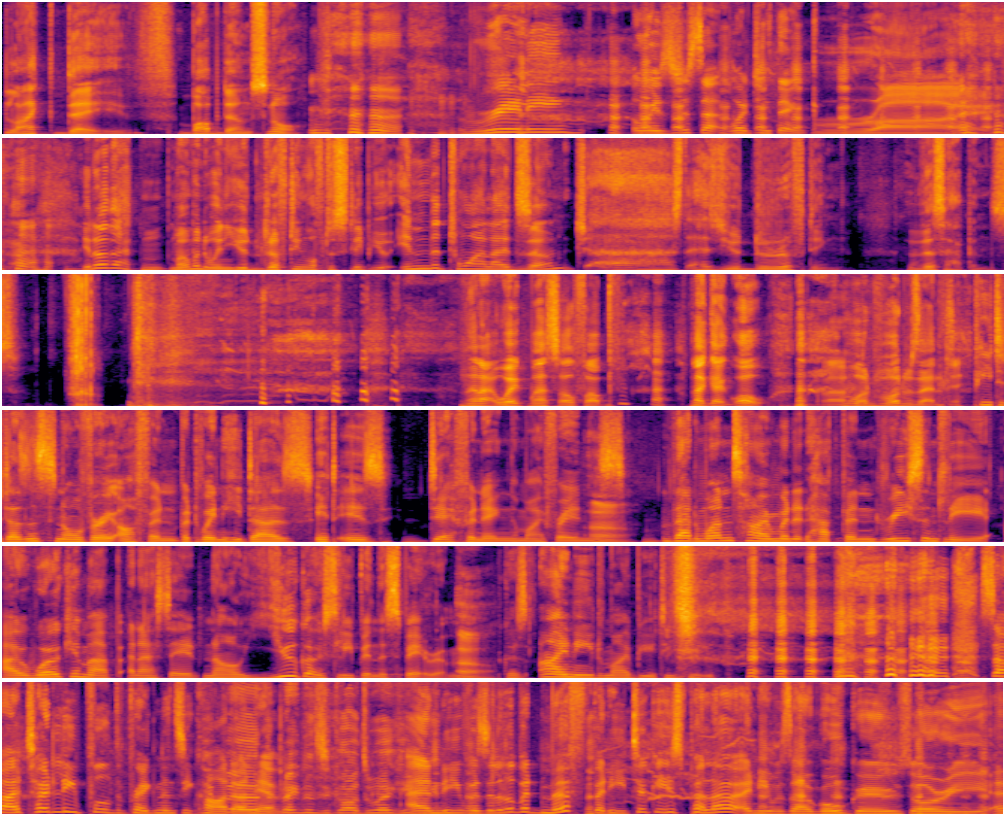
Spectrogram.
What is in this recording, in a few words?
team snoring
